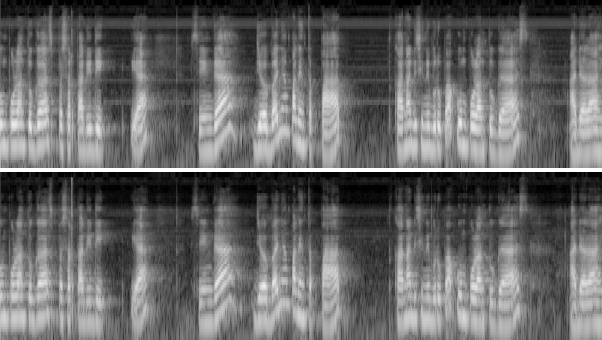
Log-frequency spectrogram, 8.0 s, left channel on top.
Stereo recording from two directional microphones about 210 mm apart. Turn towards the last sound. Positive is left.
turn(degrees=35)  # may be behind; listen again after turning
